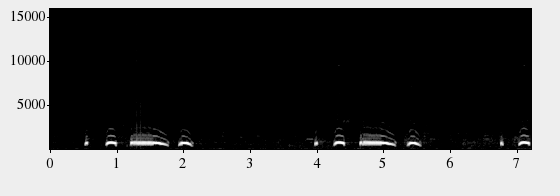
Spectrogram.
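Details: Spotted dove calling coo for training a decoy bird. A repeated phrase of a faint pip, a short coo, a long falling coo, and a closing coo recurs roughly every three to four seconds, with the start of a third phrase at the end.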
